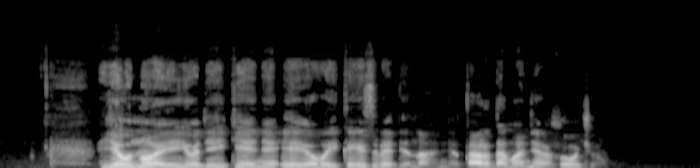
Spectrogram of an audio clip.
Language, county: Lithuanian, Vilnius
